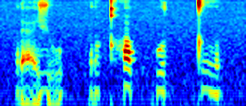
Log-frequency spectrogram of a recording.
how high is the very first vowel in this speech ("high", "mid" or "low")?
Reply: low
